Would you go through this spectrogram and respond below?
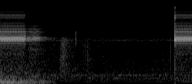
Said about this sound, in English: There's like some kind of alarm going off in my room, and I'm not sure what it means. Can you hear that?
